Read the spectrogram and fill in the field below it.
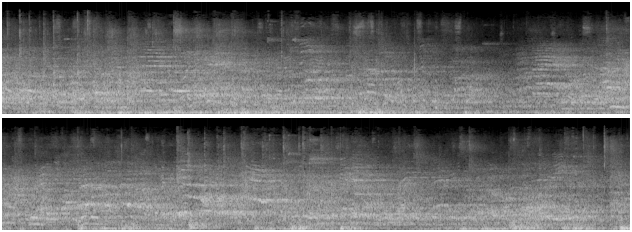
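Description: Children shout and chatter in a large echoing hall.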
